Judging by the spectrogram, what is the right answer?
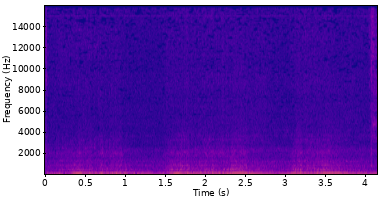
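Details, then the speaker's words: Turbo petrol car on a warm day, the only time the fault appears: free revs stumble and misfire, and the blow-off valve vents with a short airy hiss, which it normally never does. The owner wonders about a vacuum leak. "it's also causing the blow off to actually um off just by simply revving it which this car never and i mean never does that"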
